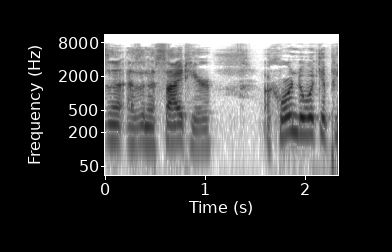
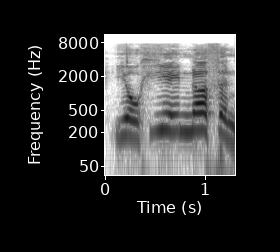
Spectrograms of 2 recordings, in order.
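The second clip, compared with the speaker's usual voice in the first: put-on thick New Jersey accent, pitched up; 6 semitones higher, 3 dB louder than usual. Recounting how the supposedly mysterious Mortis was heard in the ring, imitate Mortis in a thick New Jersey accent. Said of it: "in his thick New Jersey accent".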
